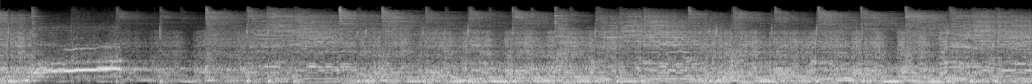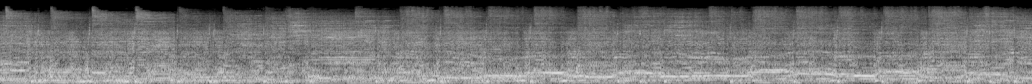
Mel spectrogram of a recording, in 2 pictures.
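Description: Live metal band playing loud: electric guitar, bass and drum kit, with regular cymbal strokes. The level dips briefly about a second in, then the band plays on at full volume.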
